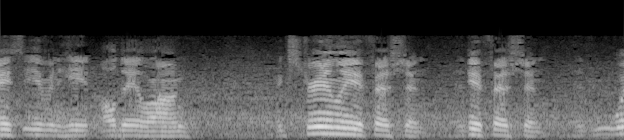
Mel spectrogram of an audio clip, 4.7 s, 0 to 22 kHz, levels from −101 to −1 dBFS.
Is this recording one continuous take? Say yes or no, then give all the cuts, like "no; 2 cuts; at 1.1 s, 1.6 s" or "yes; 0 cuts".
no; 1 cut; at 3.5 s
